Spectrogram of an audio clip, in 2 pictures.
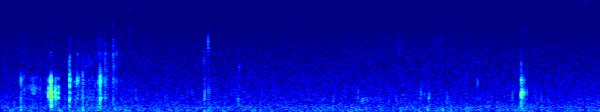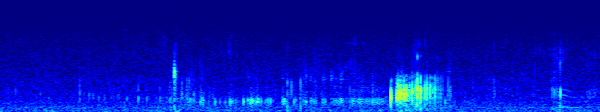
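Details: Belly noises recorded as no-talking ASMR: scattered soft gurgles and squelches with a longer growl near the end over quiet room hiss; normal stomach growling, bowel sounds (borborygmi).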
